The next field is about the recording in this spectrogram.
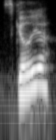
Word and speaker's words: Scylla: How would you say that? – Scylla.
